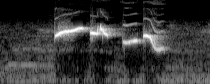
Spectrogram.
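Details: Orange-headed thrush song meant to get a caged bird singing: one continuous high whistled phrase that wavers, dips to a steady lower tone, then rises and falls in a swift closing slur.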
